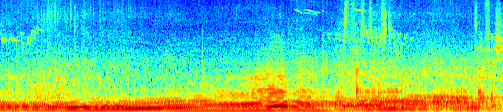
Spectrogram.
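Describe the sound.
A car engine in a car park gives a steady, loud low rumble that holds throughout, with people talking over it.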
